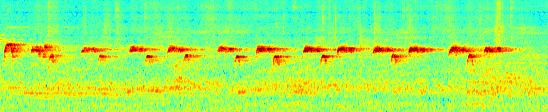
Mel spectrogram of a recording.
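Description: Bird chirping: a fast, regular run of short high chirps alternating between a higher and a slightly lower note, about four a second, stopping shortly before the end.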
